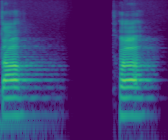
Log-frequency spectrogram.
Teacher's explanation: ये ता वर्ण जो है वो शुरू होता है दांत से ठीक है दांत से बोलोगे देखो त थ यानी दांत से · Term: दंत व्यंजन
